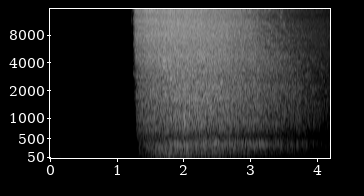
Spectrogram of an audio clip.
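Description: Water thrown onto the hot stones of a sauna stove, hissing into steam: the hiss starts suddenly about a second in and fades away over the next three seconds.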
